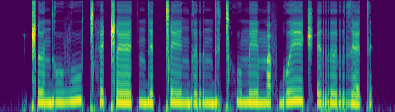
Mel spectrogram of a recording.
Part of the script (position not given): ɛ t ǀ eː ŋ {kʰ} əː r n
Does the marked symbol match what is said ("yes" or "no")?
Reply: no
